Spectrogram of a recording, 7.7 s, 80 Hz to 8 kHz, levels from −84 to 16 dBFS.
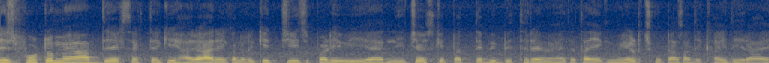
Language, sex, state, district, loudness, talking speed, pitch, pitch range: Hindi, male, Maharashtra, Chandrapur, -17 LUFS, 250 wpm, 195 Hz, 180-200 Hz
